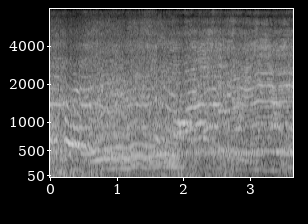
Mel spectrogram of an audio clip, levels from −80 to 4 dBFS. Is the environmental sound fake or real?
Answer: real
